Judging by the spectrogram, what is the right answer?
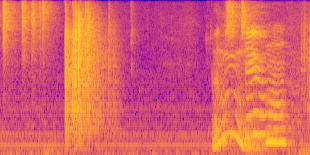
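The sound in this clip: Dice rattling briefly during a World of Darkness tabletop role-playing game session, a short clattering burst followed by quiet and then a person talking.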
